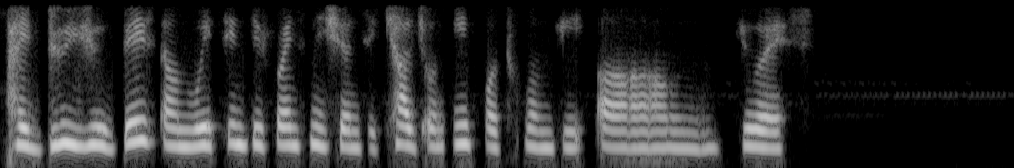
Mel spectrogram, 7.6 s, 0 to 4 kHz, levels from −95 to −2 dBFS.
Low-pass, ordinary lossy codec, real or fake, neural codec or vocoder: 3.6 kHz; none; fake; codec, 16 kHz in and 24 kHz out, 0.8 kbps, FocalCodec, streaming, 65536 codes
